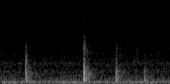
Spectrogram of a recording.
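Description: Chalk tapping and scratching on a board in a lecture room: a few short, faint strokes spaced irregularly over a low steady room hum, no talking.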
